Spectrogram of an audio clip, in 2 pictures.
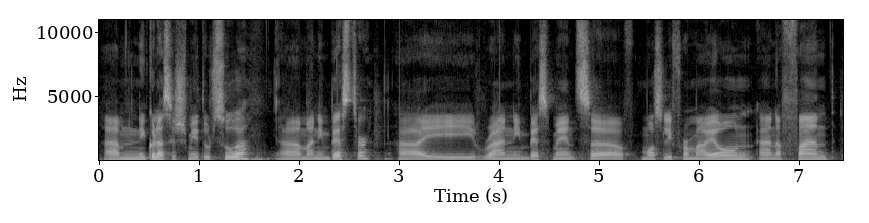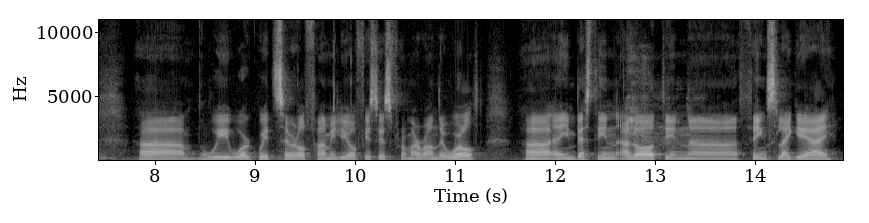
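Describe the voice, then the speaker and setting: Investor guy, bright sharp voice, lots of uhs, panel intro. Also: medium pitch, steady tone, a little slow, smooth. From Chile. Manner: hesitant, many fillers. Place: conference panel stage.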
